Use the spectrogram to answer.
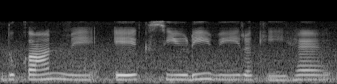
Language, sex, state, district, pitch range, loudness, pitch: Hindi, female, Haryana, Rohtak, 215-225 Hz, -20 LUFS, 220 Hz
